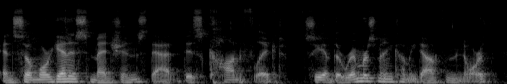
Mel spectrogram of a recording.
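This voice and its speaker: Very deep, creaky-voiced man, talking haltingly. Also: expressive, darkish tone. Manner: halting, searching for words, self-correcting. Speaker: host of a book read-along. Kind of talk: casual book discussion with some read-aloud passages.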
